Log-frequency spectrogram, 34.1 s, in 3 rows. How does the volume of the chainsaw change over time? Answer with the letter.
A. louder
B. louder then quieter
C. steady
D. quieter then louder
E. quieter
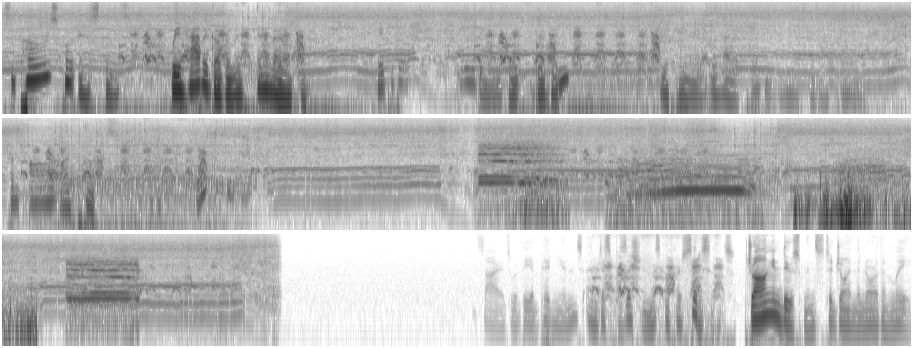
C.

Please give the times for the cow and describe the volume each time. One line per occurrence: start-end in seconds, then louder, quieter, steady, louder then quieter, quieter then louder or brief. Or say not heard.
17.3-24.4 steady.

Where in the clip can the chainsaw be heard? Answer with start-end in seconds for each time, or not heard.
0.0-26.2.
